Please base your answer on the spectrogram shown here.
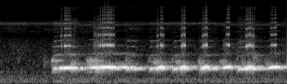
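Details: Young Bangkok-type zebra dove used as a training recording for contest and breeding birds and for luring: a steady mid-pitched pulsed cooing, a long purring coo followed by about seven quick repeated pulsed notes, clean with no other sounds.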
